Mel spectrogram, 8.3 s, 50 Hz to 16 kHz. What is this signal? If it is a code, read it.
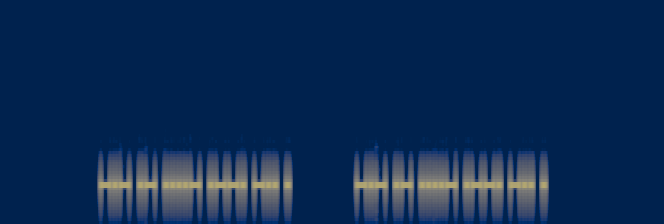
Morse code, heard as a keyed tone, about 30 wpm, 700 Hz. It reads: KA4PDE KA4PDE
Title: USA Call Signs - 6 Characters - Repeated 2x - 30wpm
